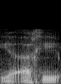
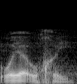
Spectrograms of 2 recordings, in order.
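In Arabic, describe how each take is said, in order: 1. تُقال akhi، بياء واحدة قصيرة. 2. تُقال ukhayy، بياء مشددة. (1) "بفتح الهمزة وكسر الخاء وتخفيف الياء" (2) "بضم الهمزة وفتح الخاء وتشديد الياء"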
